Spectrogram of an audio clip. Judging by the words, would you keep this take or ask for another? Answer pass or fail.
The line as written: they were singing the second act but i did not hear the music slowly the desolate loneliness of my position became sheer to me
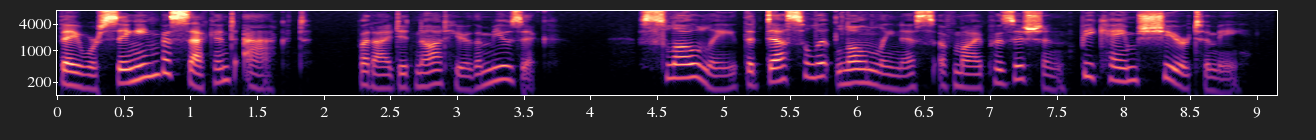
pass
